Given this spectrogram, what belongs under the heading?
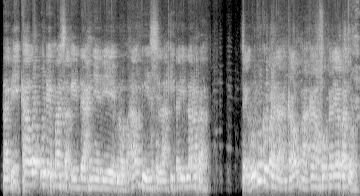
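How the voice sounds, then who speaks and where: A man's voice: a little high, brisk, dull audio. A man preaching a joking religious lecture, teasing the crowd and asking them to fill in answers. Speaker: Islamic preacher. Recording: echoey hall, far mic, loud crowd laughter. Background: loud crowd laughing.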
